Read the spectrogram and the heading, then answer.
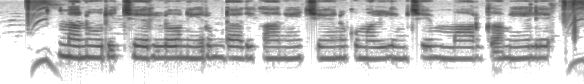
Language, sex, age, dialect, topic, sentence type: Telugu, female, 18-24, Southern, agriculture, statement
